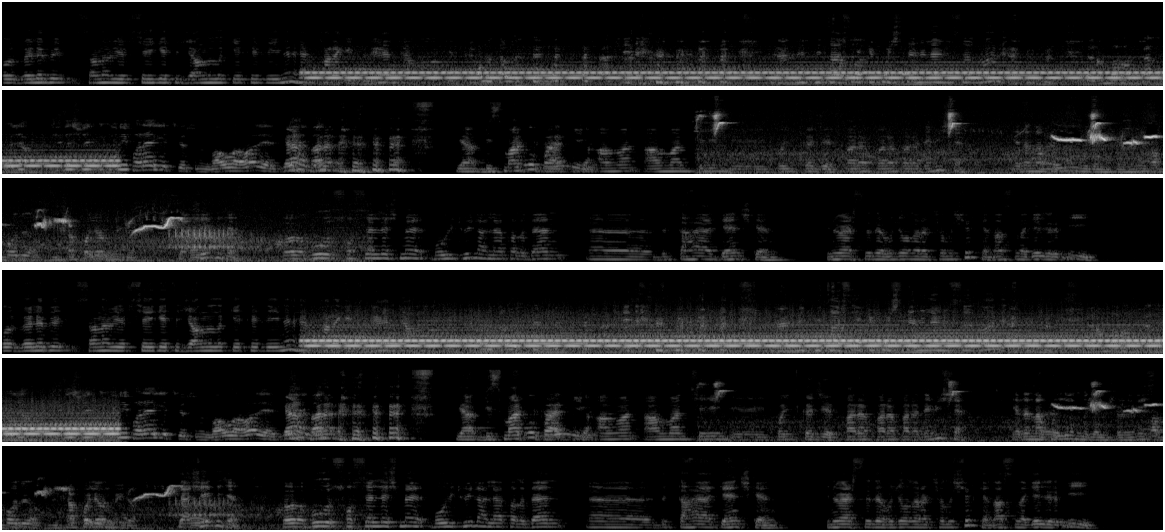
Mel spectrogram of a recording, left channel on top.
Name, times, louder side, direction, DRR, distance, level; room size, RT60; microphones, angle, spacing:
voice 1, 0.0-4.9 5.4-5.5 6.2-11.4 14.4-21.3 21.7-31.1 31.5-34.1, right 2 dB, 40° right, 1.8 m, -46 dB
sound 1, 3.0-12.8, right 5 dB, 55° right, 0.4 m, -27 dB
voice 2, 4.7-6.3 8.3-9.2 10.8-14.9 16.8-17.6 22.0-22.2 23.1-24.5 25.1-25.3, equal, 5° left, 0.9 m, -44 dB
sound 2, 18.6-18.9 21.1-21.2 22.1-23.2 23.5-23.9 24.5-25.5, left 13 dB, 70° left, 0.4 m, -24 dB
6.9 x 3.6 x 3.9 m
head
